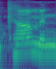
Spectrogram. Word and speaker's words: combing: So is the B always canceled? No. For example, we don't say number, we say number. But there are many words where the B is canceled.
